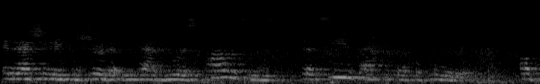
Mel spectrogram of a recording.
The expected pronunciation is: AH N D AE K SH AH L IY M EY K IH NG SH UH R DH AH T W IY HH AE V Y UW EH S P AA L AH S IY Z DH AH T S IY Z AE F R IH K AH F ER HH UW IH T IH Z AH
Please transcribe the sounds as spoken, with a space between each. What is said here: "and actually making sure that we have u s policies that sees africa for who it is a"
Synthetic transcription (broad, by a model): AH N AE K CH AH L IY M EY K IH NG SH UH R DH AH T W IY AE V Y UW EH S P AA L AH S IY Z DH AH T S IY Z AE F R IH K AH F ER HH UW IH T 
